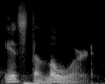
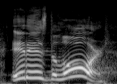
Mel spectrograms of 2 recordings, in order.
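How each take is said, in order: First: It is said flatly, without any energy. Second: It is said with excited, lively energy. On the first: The statement lacks conviction. The speaker calls it wrong. "it just doesn't ring true if you're just like" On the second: The speaker truly declares it with conviction. The speaker calls it right. "you got to say it like this"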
